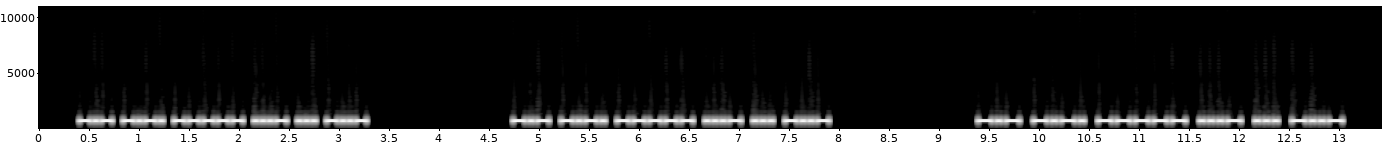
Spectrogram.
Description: Morse code, heard as a keyed tone, about 29 wpm, 700 Hz. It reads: KC0VSX KC0VSX KC0VSX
